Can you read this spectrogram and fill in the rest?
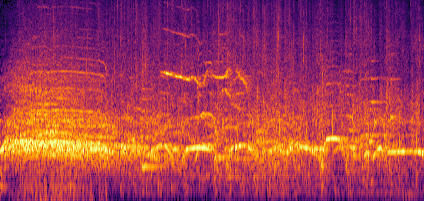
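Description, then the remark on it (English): A live audience cheers and whoops loudly and steadily to vote for the entry Good Boy in a contest. Shrill whistling calls rise over a dense wash of crowd noise and scattered clapping for several seconds. “Okay, if you want Good Boy to win the loogie, cheer now.”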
